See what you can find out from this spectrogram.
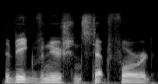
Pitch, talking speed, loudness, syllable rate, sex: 85 Hz, 190 wpm, -18 LUFS, 6.1 syllables/s, male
